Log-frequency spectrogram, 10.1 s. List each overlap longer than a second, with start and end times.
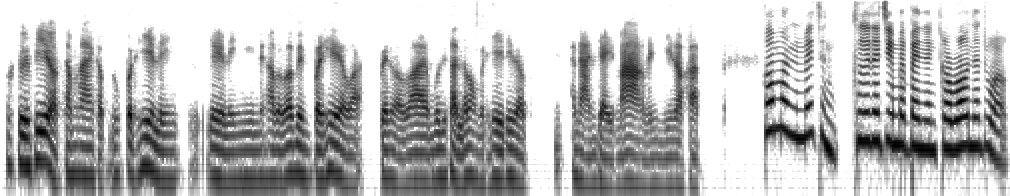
none

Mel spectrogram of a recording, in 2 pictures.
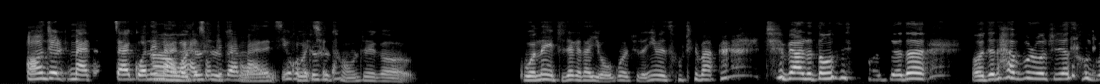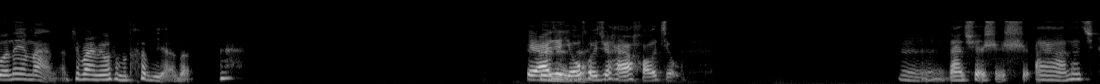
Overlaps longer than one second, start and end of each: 1.5-3.4

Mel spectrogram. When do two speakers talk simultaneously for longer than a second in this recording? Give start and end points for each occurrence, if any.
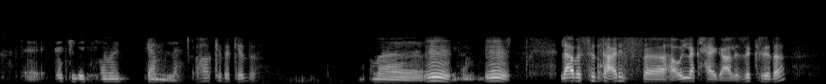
none

